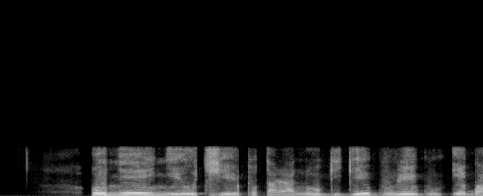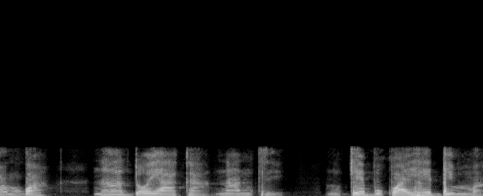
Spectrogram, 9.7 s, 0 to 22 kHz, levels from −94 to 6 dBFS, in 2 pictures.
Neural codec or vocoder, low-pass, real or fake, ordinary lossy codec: codec, 16 kHz, 4 kbps, FreqCodec, smaller model; 5.4 kHz; fake; none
